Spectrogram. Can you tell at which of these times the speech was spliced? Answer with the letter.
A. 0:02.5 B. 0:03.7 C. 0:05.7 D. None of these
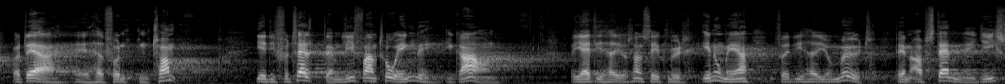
B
